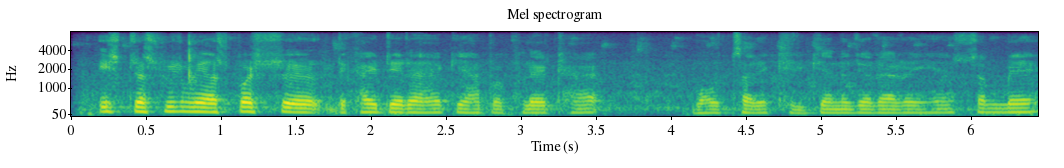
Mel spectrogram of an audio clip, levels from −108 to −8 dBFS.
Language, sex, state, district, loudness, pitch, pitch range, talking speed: Hindi, male, Bihar, Katihar, -19 LUFS, 135 Hz, 125-145 Hz, 205 wpm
